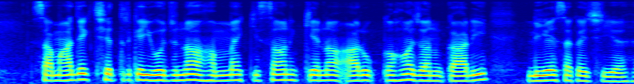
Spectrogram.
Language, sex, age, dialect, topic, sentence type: Maithili, male, 46-50, Angika, banking, question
